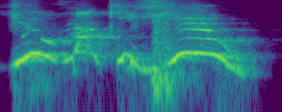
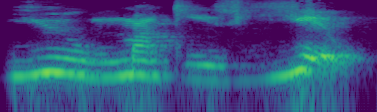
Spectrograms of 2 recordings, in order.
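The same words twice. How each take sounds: First: Very high, loud storybook shout; furious shout. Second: Slow, restrained telling-off; mild scolding. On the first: Very angry peddler shouts at the monkeys, furious shout. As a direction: yell it in high-pitched outrage. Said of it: "He stomped both feet and shouted". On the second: Peddler first speaks to the monkeys, mildly scolding. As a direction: scold slowly without raising your voice. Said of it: "shaking his finger at them". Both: A narrator's reading.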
